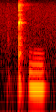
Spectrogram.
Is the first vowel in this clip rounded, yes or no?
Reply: yes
